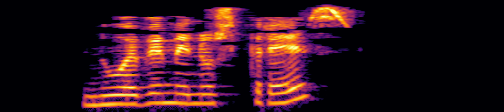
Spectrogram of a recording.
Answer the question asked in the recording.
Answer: Six.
